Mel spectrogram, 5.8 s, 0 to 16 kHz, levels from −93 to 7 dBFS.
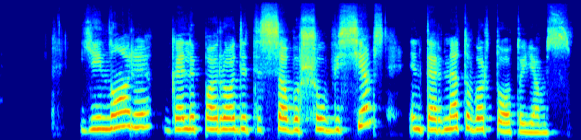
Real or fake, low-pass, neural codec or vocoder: fake; 14.4 kHz; vocoder, 48 kHz, 128 mel bands, Vocos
